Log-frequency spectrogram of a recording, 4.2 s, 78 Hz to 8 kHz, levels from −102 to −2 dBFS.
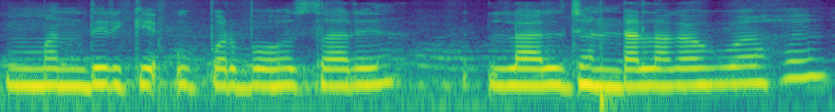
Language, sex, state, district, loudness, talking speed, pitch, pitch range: Hindi, female, Bihar, West Champaran, -12 LUFS, 145 wpm, 235 Hz, 235-250 Hz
